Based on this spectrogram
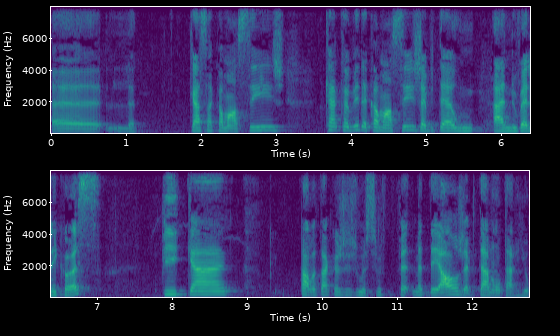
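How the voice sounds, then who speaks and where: A woman speaks at a very slow pace, with long, frequent pauses and fairly even intonation. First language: English (speaking French). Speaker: former military member testifying. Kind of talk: testimony. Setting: public hearing before a commission. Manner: halting.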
